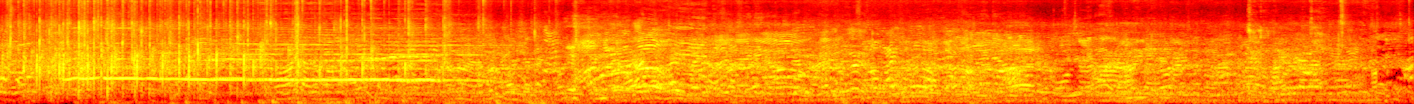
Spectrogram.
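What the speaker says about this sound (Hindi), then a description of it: "जोरदार तालियों से इस्तकबाल कीजिए साथी अपने दोस्त" Crowd applause welcoming a speaker at an election rally in Chauhan Bangar, loud dense clapping mixed with cheering and chatter from a large gathering, a whistle ringing early and the noise continuing throughout.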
